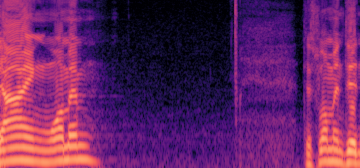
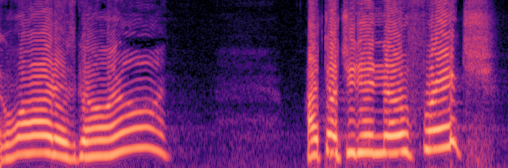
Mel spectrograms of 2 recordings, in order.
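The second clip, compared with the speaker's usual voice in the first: high, drawn-out amazement; astonished onlooker; 10 semitones higher, slower than usual. Retold or imitated. Bystander baffled by the woman talking in French, astonished. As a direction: act out stunned disbelief in a high voice.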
